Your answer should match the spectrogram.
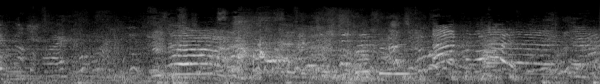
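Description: Several young children's voices chattering and calling out over one another, getting busier and louder about a second and a half in.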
